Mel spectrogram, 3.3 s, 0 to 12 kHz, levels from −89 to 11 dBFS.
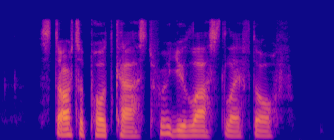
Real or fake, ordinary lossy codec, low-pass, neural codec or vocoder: real; none; 7.2 kHz; none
